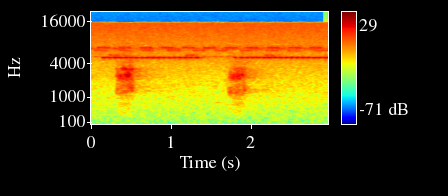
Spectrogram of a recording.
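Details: Toco toucan in nature producing two harsh, grating croaks about one and a half seconds apart, with a steady shrill insect sound behind them.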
